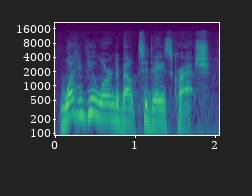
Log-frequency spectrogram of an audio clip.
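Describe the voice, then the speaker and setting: A woman's voice: lowish voice, lively intonation, moderate pace, darkish tone. A woman anchoring live television news, talking with reporters.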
